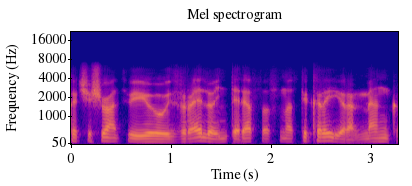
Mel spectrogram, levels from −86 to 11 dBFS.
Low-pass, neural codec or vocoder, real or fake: 7.2 kHz; codec, 16 kHz, 0.7 kbps, FocalCodec; fake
